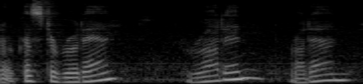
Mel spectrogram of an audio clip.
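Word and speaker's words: Auguste Rodin: I just watched a documentary of him, and I'm like, oh my God, I've been pronouncing his name wrong all these years. But Augusta Rodin.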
